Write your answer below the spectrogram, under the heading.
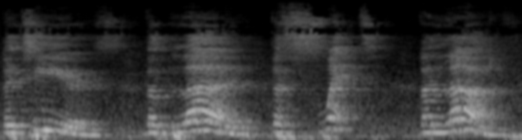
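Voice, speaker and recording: A woman's voice with very wide pitch swings against noticeable background noise. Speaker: poet. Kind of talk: spoken word performance. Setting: live venue, hookah lounge. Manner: angry, intense.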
